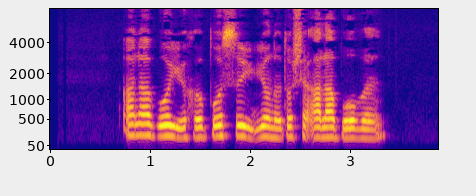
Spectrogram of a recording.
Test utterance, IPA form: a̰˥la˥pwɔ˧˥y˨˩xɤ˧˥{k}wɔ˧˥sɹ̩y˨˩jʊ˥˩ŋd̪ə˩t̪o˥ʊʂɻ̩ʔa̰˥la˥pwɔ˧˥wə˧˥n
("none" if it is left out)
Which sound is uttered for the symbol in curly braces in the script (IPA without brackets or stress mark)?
p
